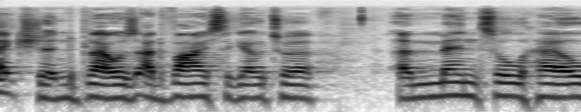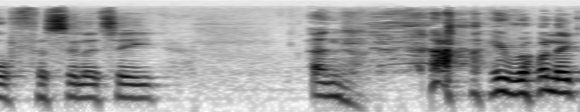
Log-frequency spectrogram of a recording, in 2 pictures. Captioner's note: chuckles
